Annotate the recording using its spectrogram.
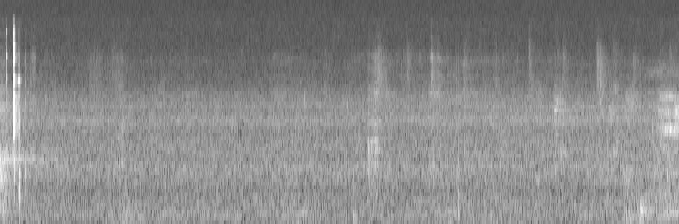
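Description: Hands rustle softly through hair.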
